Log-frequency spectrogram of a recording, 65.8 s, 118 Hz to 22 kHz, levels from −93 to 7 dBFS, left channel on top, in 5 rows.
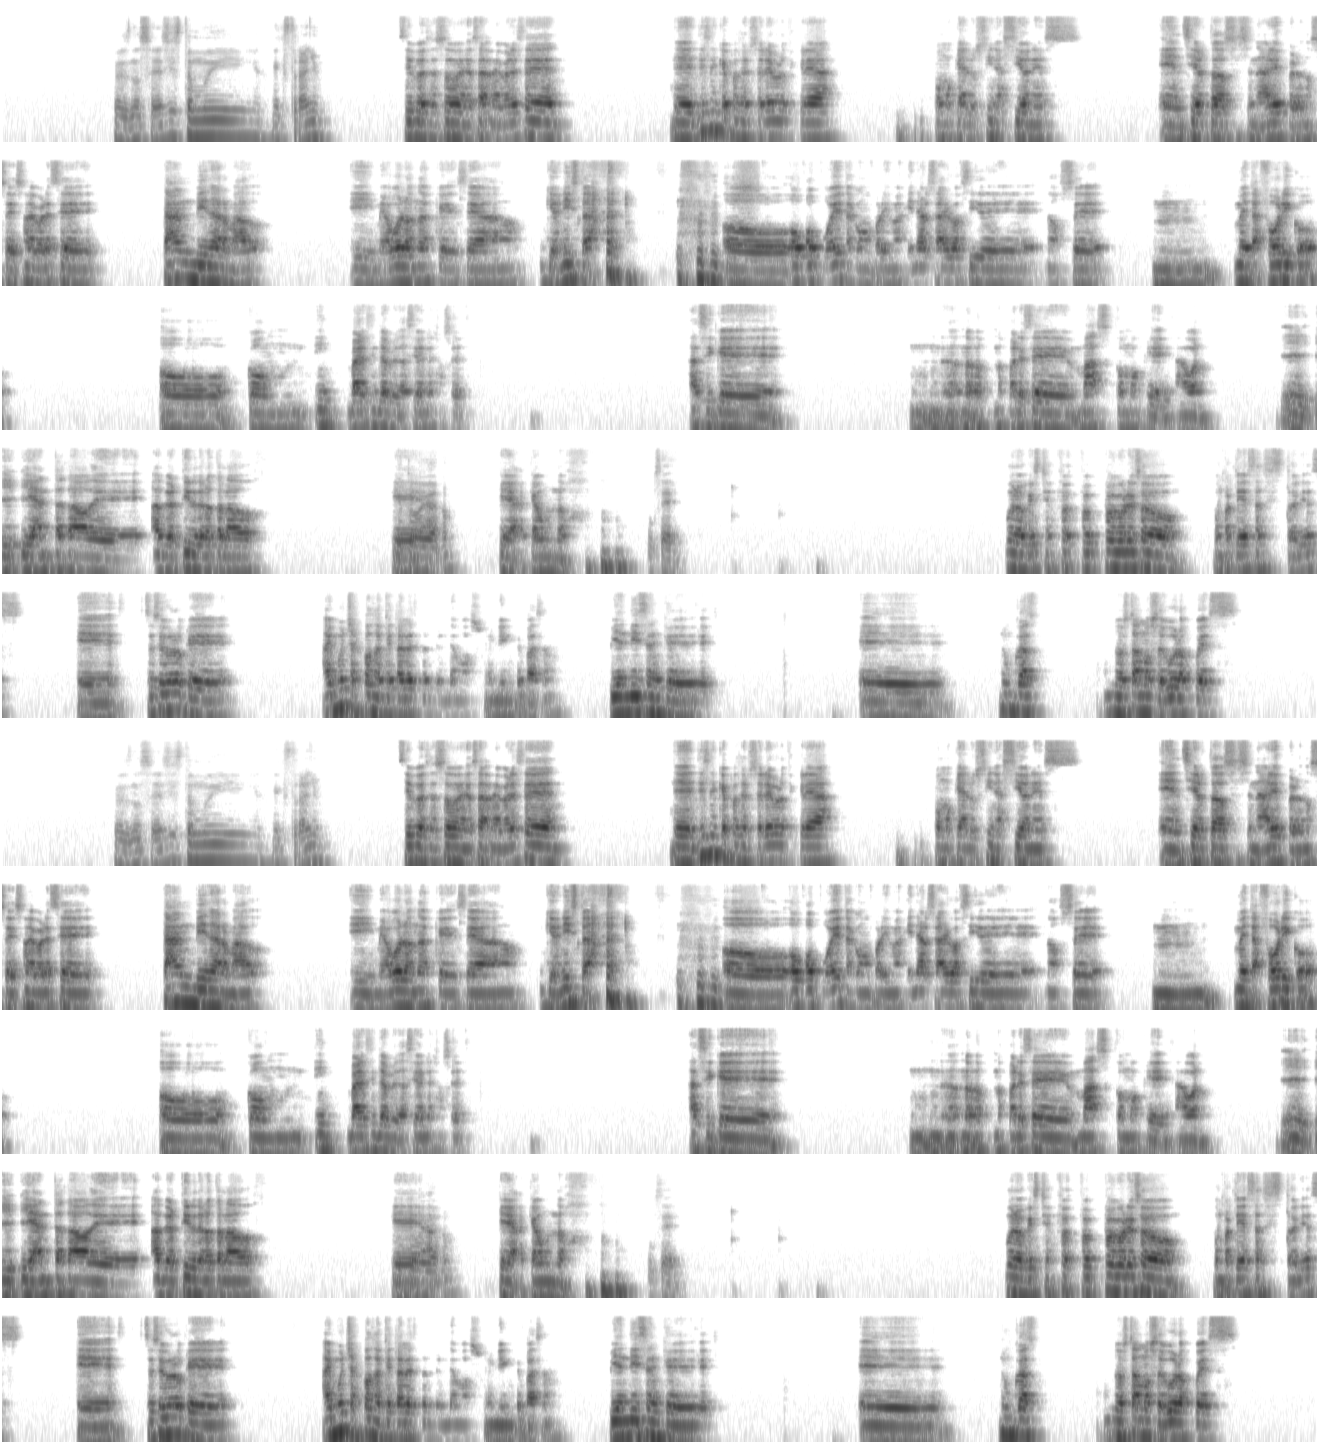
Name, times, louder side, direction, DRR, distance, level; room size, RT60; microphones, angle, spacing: voice 1, 1.1-3.2 19.9-20.7 33.4-33.5 43.4-44.0 46.0-46.2 49.5-49.8, left 2 dB, 35° left, 0.5 m, -38 dB
voice 2, 4.0-5.6 6.7-8.3 9.3-10.7 11.6-14.0 14.8-15.7 16.6-19.5 20.4-24.1 24.7-26.3 27.9-30.9 33.2-34.1 35.4-38.3 39.1-42.0 43.4-43.8 44.4-45.2 45.4-45.7 49.5-51.2 51.6-52.7 53.3-53.8 54.0-54.8 55.8-58.1 58.7-59.6 61.2-62.0 62.6-62.9 63.6-64.9, right 2 dB, 65° right, 1.2 m, -29 dB
3.8 x 2.8 x 4.6 m
head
